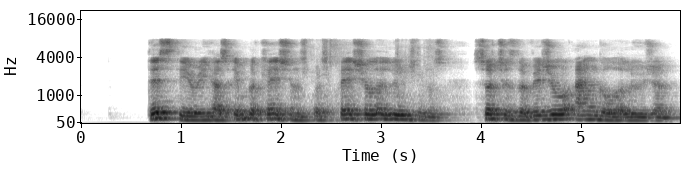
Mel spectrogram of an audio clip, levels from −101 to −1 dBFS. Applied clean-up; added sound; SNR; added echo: neural separator model SepFormer DNS4.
